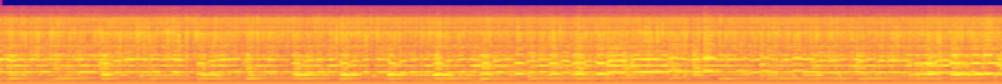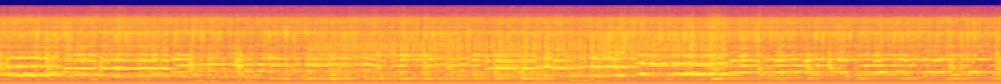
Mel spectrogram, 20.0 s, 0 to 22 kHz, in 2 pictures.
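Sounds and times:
piano: 0:00.0 - 0:20.0
record surface hiss: 0:00.0 - 0:20.0
violin melody: 0:00.0 - 0:20.0
tabla: 0:06.6 - 0:20.0.

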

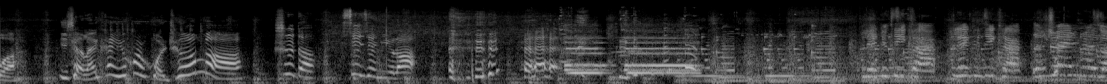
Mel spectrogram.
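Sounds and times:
cheerful background music: 0:05.3 - 0:11.0
cartoon steam whistle: 0:05.6 - 0:07.4.

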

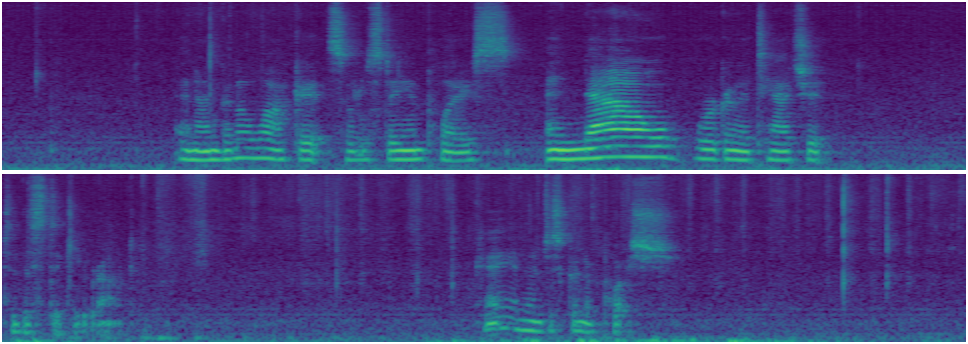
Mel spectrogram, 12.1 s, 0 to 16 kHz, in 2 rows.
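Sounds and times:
faint rustling of fabric: 0:06.2 - 0:12.0.

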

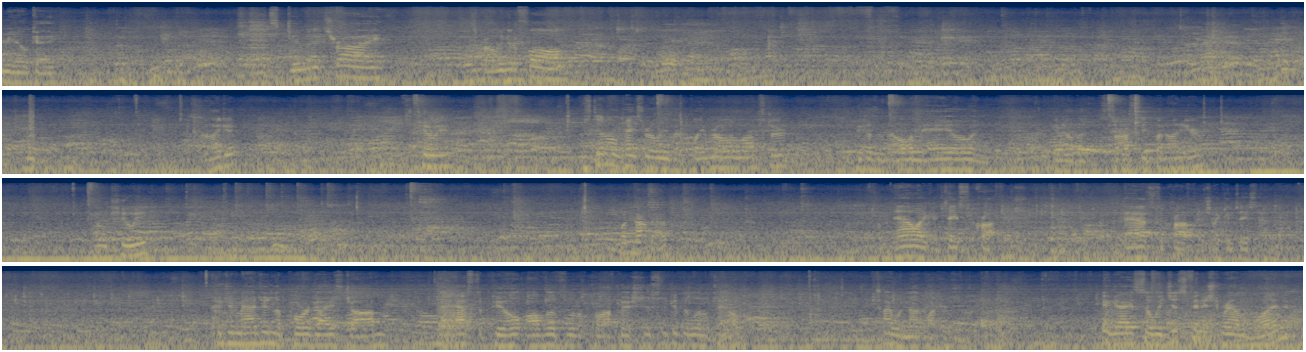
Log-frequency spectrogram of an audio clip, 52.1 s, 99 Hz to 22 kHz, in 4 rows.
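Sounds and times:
faint background voices: 0:00.0 - 0:52.0.

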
